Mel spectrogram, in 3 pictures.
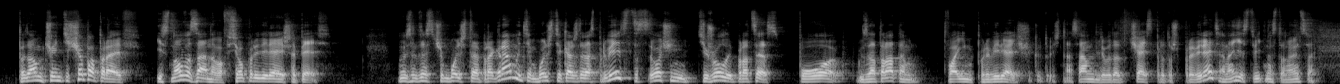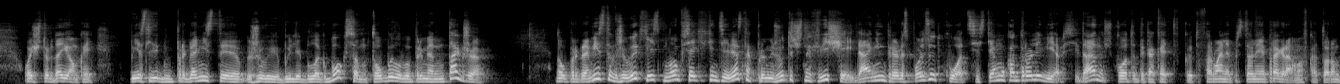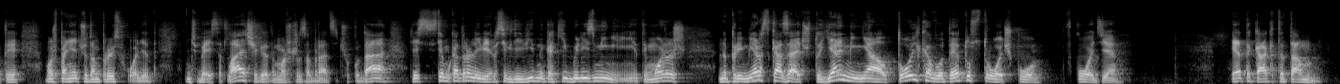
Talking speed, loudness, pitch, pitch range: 195 wpm, -18 LUFS, 140 Hz, 130-165 Hz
